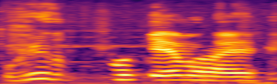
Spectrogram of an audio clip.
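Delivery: put-on dazed, confused man's voice. Voicing a background guy who is tripping, imitating a dazed bystander. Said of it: "He's like".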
